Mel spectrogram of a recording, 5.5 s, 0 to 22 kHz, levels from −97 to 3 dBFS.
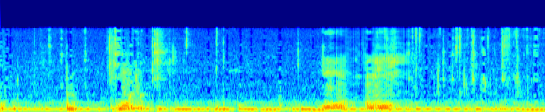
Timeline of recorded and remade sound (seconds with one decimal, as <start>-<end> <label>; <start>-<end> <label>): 0.0-3.3 recorded; 3.3-4.1 remade; 4.1-5.5 recorded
